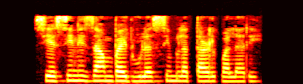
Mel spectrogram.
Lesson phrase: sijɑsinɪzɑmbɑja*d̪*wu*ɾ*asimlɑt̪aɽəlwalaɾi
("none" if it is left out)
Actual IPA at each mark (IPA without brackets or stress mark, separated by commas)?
d̪, l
